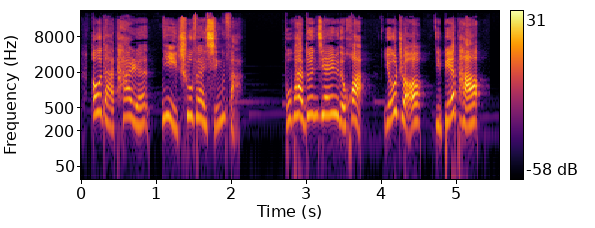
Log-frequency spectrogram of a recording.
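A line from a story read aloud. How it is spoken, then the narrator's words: Shouting. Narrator (Chinese): 西西 喊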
